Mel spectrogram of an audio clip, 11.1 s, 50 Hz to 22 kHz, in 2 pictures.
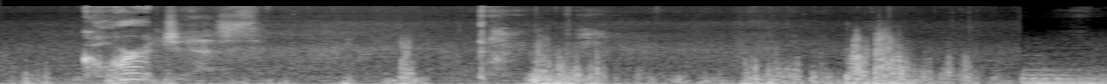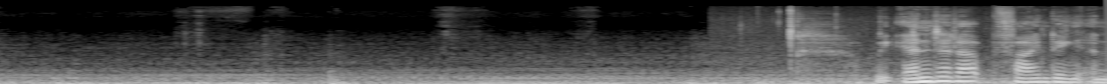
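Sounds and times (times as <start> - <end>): wind gusts on microphone: 0.0 - 6.0
truck driving from inside cab: 5.1 - 11.0.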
